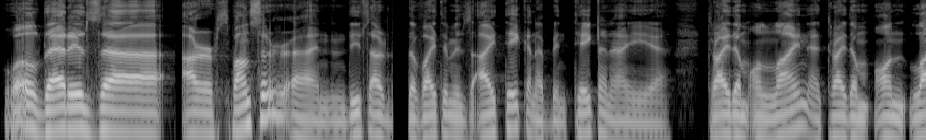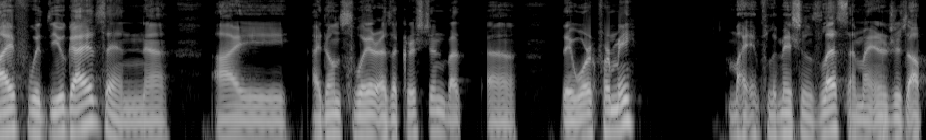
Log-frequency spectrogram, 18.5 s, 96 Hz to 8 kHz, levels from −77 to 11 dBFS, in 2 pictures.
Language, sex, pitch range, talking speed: English, male, 105-150 Hz, 180 wpm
